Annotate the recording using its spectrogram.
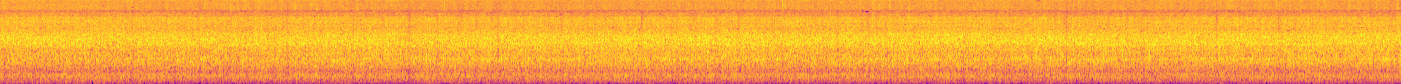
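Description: Rainwater splashes on a wet road.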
